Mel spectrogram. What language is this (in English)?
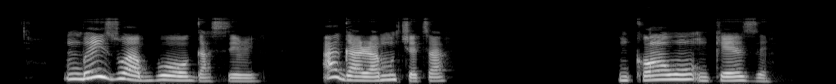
Igbo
